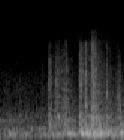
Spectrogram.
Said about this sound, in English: I'll get the door, Mom.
